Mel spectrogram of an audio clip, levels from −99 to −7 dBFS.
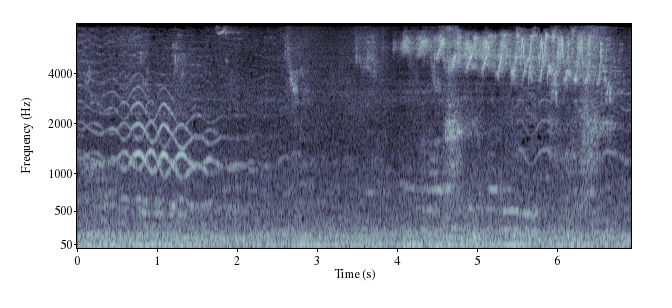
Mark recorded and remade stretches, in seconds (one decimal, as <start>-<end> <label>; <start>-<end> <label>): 0.0-2.6 recorded; 2.6-5.5 remade; 5.5-5.9 recorded; 5.9-6.5 remade; 6.5-6.9 recorded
